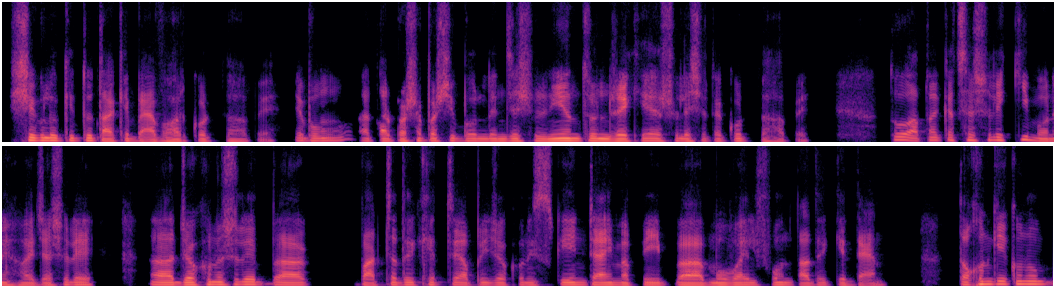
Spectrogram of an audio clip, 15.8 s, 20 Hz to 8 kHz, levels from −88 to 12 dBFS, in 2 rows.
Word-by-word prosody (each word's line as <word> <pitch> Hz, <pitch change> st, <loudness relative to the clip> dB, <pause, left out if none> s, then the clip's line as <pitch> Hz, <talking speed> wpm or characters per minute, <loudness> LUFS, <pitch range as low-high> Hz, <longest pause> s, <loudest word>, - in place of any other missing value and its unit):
সেগুলো 145 Hz, -1 st, +5 dB
কিন্তু 135 Hz, +1 st, +1 dB
তাকে 110 Hz, +2 st, +1 dB
ব্যবহার 95 Hz, +1 st, 0 dB
করতে 110 Hz, -1 st, -6 dB
হবে। 100 Hz, +6 st, -12 dB, 0.3 s
এবং 125 Hz, 0 st, -2 dB, 0.3 s
আ -, -, -2 dB
তার 115 Hz, -2 st, 0 dB
পাশাপাশি 125 Hz, +2 st, 0 dB
বললেন 115 Hz, -1 st, 0 dB
যে -, -, +2 dB
আসলে 115 Hz, +2 st, -2 dB
নিয়ন্ত্রণ 120 Hz, 0 st, +6 dB
রেখে 110 Hz, +2 st, +3 dB
আসলে 115 Hz, +1 st, -2 dB
সেটা 115 Hz, -1 st, -7 dB
করতে 110 Hz, -3 st, -5 dB
হবে। -, -, -12 dB, 0.7 s
তো -, -, -6 dB, 0.2 s
আপনার 150 Hz, -, -4 dB
কাছে 150 Hz, -, -1 dB
আসলে 155 Hz, +4 st, -1 dB
কী 185 Hz, -, -3 dB
মনে 115 Hz, 0 st, 0 dB
হয়? 110 Hz, 0 st, -1 dB
যে -, -, 0 dB
আসলে -, -, -1 dB, 0.6 s
আ -, -, +4 dB, 0.2 s
যখন 125 Hz, +2 st, +4 dB
আসলে 140 Hz, +3 st, +1 dB, 0.2 s
বা 120 Hz, -2 st, +4 dB, 0.6 s
বাচ্চাদের 120 Hz, +4 st, 0 dB
ক্ষেত্রে 125 Hz, 0 st, -4 dB
আপনি 115 Hz, +2 st, -5 dB
যখন 115 Hz, +2 st, -5 dB, 0.2 s
স্ক্রিন-টাইম 120 Hz, -1 st, +2 dB
আপনি 110 Hz, +2 st, -4 dB, 0.3 s
আ -, -, +7 dB, 0.2 s
মোবাইল 115 Hz, +1 st, +1 dB
ফোন 120 Hz, 0 st, -1 dB
তাদেরকে 110 Hz, +1 st, -3 dB
দেন, 100 Hz, +1 st, -1 dB, 0.6 s
তখন 155 Hz, -, +3 dB
কি 160 Hz, -, +5 dB
কোনো 160 Hz, 0 st, +4 dB
115 Hz, 175 wpm, -25 LUFS, 110-125 Hz, 0.7 s, আ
